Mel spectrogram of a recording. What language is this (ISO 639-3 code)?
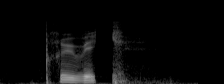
nor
